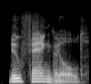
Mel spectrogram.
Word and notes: newfangled: American English

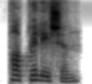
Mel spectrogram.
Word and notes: population: Indian

